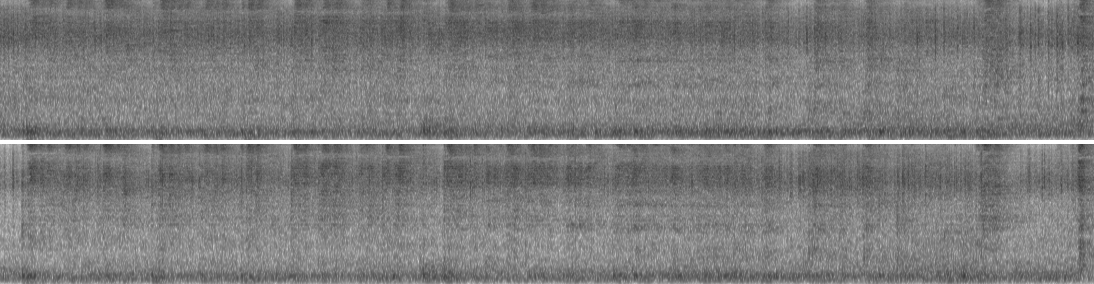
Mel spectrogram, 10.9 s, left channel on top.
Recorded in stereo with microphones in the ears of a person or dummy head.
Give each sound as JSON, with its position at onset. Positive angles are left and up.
{"t": 0.2, "sound": "writing", "side_deg": -55, "distance_m": 1.3}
